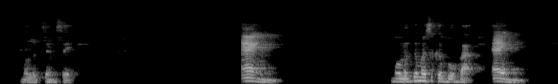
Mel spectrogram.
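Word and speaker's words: 先生: Ini sensei, semse, atau sengse? Ini Sensei. sensei.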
